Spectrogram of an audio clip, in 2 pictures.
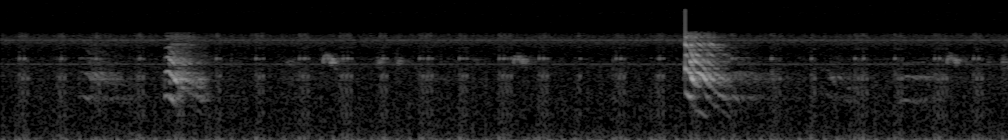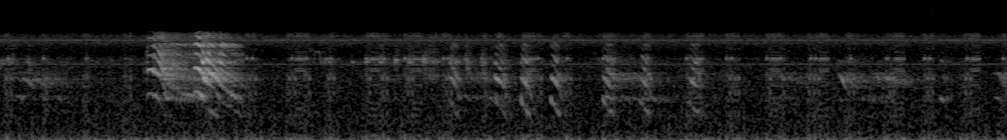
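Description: Birds calling faintly: single short calls that drop in pitch about a second in, at three and a half seconds and at six seconds, then a quick run of calls between seven and eight and a half seconds, over a steady low background hiss.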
